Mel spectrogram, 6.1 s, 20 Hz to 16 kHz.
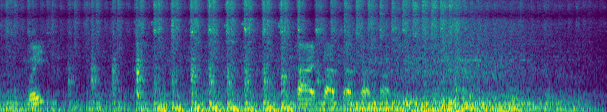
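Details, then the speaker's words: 1996 Mitsubishi Eclipse, first start after valve seals redone and head resurfaced, pump primed a few times: rough uneven running with a loose knock about three times a second; suspected bottom end/rod knock, not confirmed. "yeah but you hear the sounds like knocking all"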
